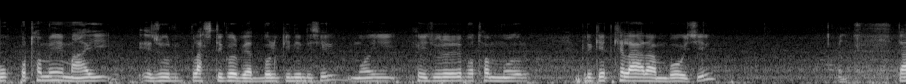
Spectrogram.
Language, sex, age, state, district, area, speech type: Assamese, male, 18-30, Assam, Nalbari, rural, spontaneous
